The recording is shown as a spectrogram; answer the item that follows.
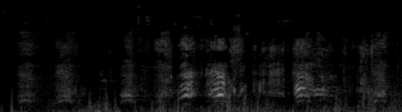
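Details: A farm-kept male Caucasian Shepherd Dog, two and a half years old, barks during a courage test: deep, rough barks in uneven bursts, several per second at times, with people talking nearby.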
